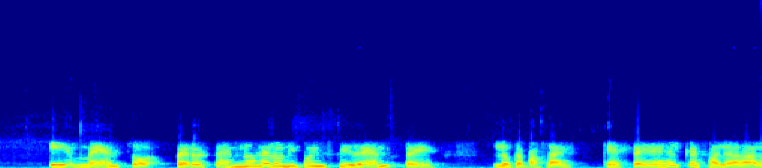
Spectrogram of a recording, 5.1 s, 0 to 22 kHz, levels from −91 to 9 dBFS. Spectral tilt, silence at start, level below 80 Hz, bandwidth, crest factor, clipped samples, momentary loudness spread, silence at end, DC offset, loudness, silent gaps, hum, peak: -7.5 dB/octave; 0.35 s; -58 dBFS; 3.7 kHz; 14 dB; under 0.1%; 7 LU; 0 s; under 0.1%; -24 LUFS; none; none; -10 dBFS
